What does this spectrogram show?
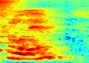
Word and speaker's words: phloem: F for food, so for you pronounce it, F for phloem. So this pronunciation trick will be helpful for learning the type of particles transported from the phloem.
